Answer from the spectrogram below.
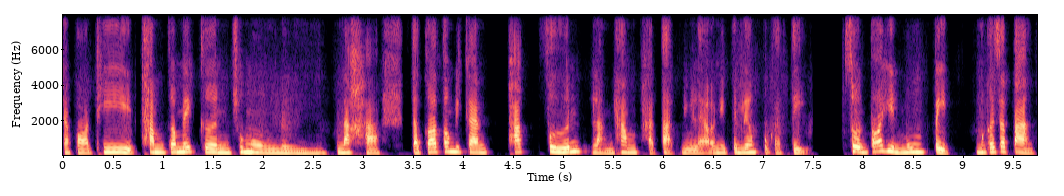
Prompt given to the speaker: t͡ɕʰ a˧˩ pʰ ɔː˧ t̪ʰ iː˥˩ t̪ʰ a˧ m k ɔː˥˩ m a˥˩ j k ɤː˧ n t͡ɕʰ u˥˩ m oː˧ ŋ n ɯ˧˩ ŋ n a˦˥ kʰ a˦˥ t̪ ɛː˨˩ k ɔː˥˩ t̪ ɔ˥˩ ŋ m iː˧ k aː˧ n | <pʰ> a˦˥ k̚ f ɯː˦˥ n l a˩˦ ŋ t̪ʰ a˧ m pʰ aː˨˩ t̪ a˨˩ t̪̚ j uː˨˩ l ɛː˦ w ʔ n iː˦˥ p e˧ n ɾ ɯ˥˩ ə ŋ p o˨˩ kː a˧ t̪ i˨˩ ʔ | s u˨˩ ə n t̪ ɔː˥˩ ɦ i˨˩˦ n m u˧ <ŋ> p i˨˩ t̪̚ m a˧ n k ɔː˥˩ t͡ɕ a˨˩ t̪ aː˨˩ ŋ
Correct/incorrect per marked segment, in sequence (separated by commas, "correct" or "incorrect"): correct, incorrect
